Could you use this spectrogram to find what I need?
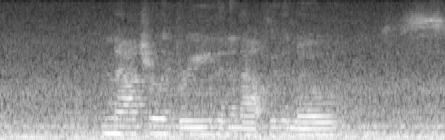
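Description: A woman speaks calmly and softly nearby.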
